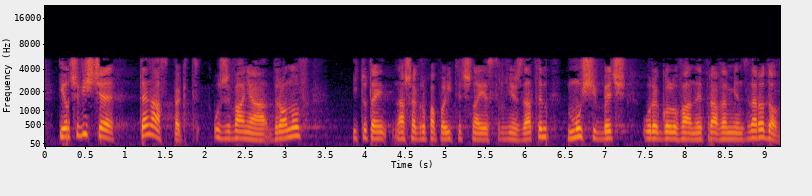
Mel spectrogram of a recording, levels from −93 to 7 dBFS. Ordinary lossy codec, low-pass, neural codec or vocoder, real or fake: none; 5.4 kHz; none; real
